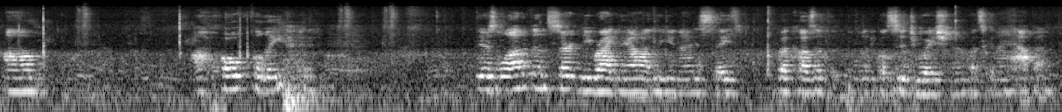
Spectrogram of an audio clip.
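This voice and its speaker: A woman from Texas, a finance professor, answering audience questions at a lecture in a folksy, self-deprecating way. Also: medium pitch. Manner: folksy and self-deprecating, jokes and laughs as she talks. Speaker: guest speaker, finance professor. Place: lecture hall. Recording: echoey hall recording from far off, with noise.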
